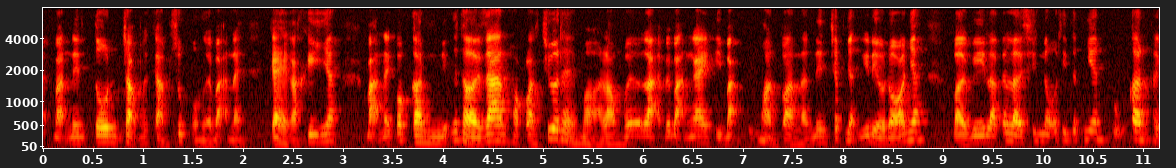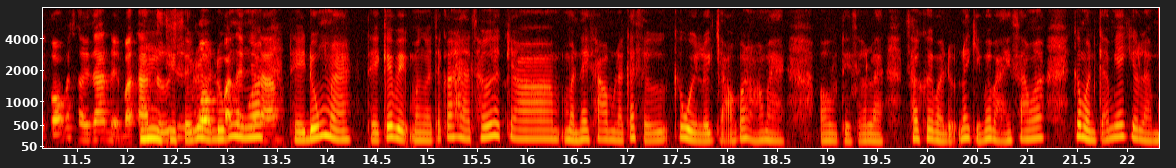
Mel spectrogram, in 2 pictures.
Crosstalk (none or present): present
